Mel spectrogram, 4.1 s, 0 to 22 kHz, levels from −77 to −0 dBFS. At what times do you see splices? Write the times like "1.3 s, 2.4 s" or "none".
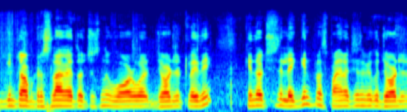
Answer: none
